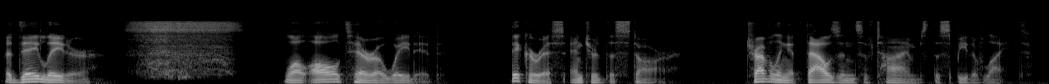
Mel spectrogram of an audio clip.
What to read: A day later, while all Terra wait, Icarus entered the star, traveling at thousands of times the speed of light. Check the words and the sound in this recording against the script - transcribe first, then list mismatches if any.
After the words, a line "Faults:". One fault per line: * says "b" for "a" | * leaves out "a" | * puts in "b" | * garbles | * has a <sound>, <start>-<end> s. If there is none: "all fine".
A day later, while all Terra waited, Icarus entered the star, traveling at thousands of times the speed of light.
Faults:
* has a sniff, 1.2-2.5 s
* says "waited" for "wait"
